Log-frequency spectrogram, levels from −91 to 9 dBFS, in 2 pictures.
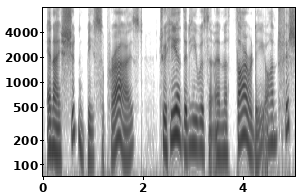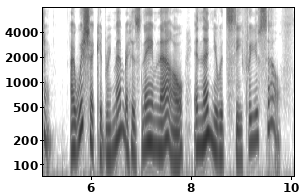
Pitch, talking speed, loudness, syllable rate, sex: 175 Hz, 175 wpm, -22 LUFS, 4.2 syllables/s, female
